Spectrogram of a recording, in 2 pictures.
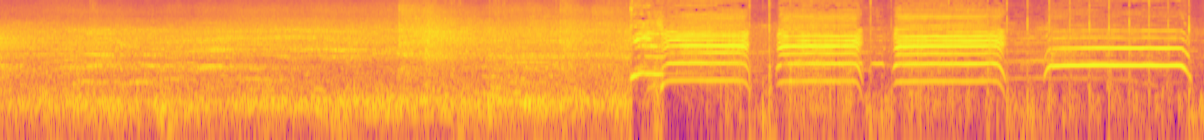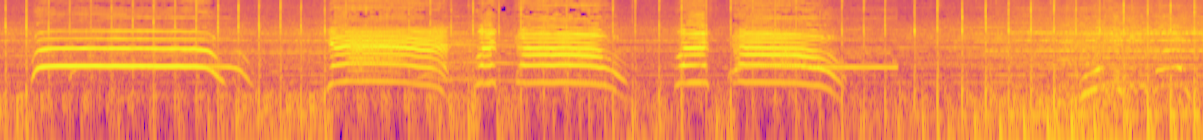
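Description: Arena crowd noise, then from about six seconds in a loud rally tune of held, horn-like notes. It comes in two phrases, each a run of short notes followed by longer held ones.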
